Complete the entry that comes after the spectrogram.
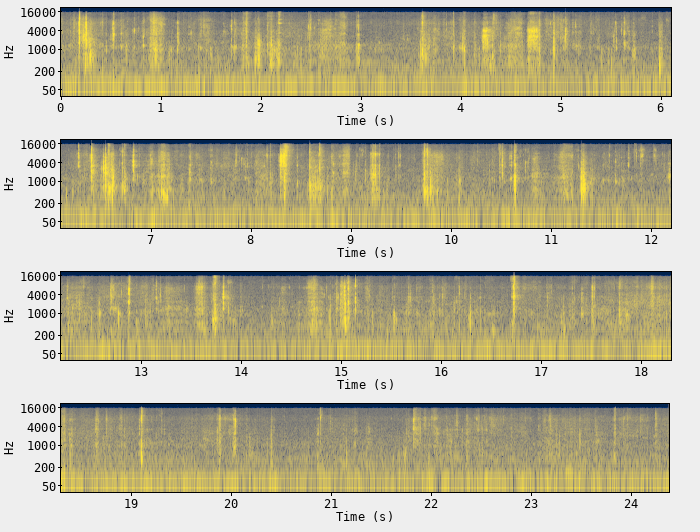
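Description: Close-miked eating: a person biting and chewing food, with many sharp, crunchy clicks at irregular intervals.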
